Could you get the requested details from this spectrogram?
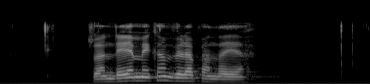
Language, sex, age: Venda, male, 27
